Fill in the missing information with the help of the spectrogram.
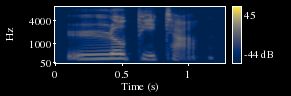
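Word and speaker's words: l'hôpital: lordinator la mi and that h is silent so i'm going to say lopita the point of the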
